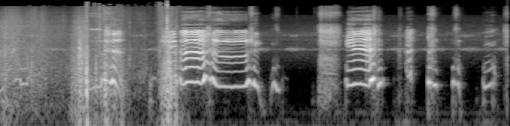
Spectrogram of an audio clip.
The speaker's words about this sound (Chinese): 先生，他走了。你还看？ 怎么哭了？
